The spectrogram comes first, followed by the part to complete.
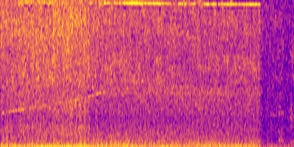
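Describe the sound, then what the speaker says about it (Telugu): A helicopter arriving as a film sound effect, a loud, close, continuous rotor whirr and rumble with wind noise that drops off abruptly near the end. "నన్ను ఎత్తుకుపోవడానికి హెలికాప్టర్ వచ్చినట్టున్నదిరా"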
